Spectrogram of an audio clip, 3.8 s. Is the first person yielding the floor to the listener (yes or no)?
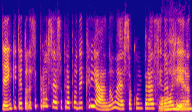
no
